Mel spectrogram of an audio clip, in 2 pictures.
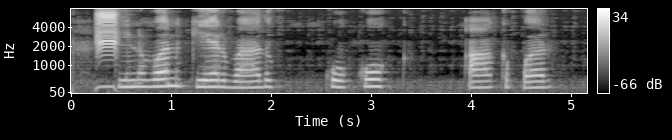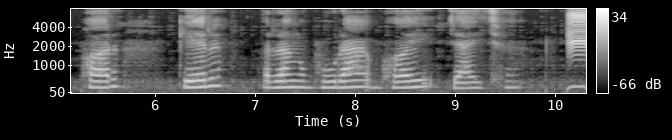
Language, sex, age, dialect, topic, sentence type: Maithili, female, 41-45, Bajjika, agriculture, statement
